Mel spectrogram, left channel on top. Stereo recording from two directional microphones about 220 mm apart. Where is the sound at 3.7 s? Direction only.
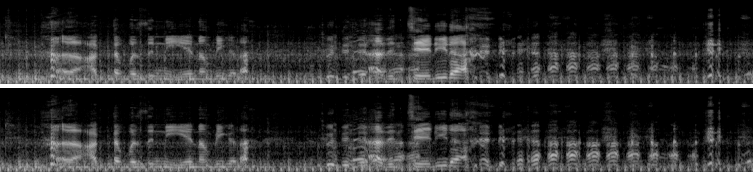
15° right (ahead or behind).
